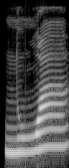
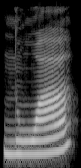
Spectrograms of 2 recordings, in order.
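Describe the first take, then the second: First: "noyau" said clearly for dictation; dictation word. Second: "Noyau" repeated with a rising tune; dictation repeat. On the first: Teacher dictating a word to pupil. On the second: Teacher repeating a dictation word. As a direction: say "Noyau" again, clearly, rising at the end. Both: Shown as a demonstration. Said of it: "Tu as ici à écrire le mot".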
